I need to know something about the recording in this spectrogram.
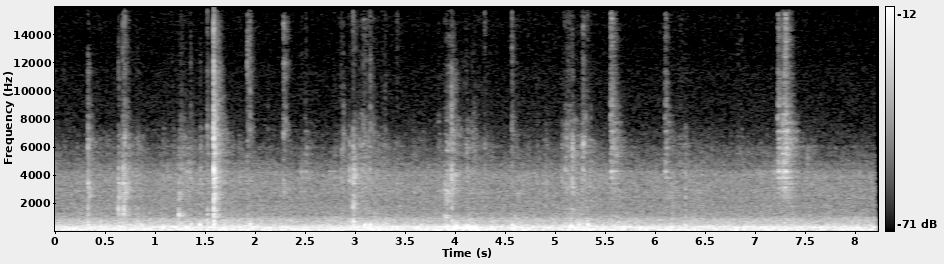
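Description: Blueberries tipped from a plastic clamshell into a blender jar: scattered light clicks and taps of berries and plastic, over a steady low hum.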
